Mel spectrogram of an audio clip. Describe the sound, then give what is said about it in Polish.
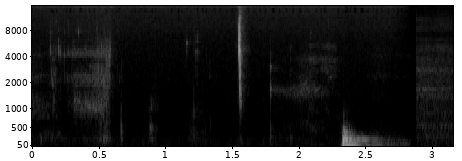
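A sip of yerba mate: soft wet slurping and small mouth clicks, followed by a single dull thump as the cup is set down, with no talking. “Kolejny łyk wody. Dobrze, tak samo yerba idzie.”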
